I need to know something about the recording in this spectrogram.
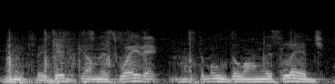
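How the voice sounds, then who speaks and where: An actor playing a calm, shrewd Texas Ranger who tracks outlaws and narrates, in a 1950s radio drama. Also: male voice, mid-range voice, moderate pace, noisy background, close to an everyday voice. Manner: calm, clipped, matter-of-fact. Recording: dull old radio broadcast recording.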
